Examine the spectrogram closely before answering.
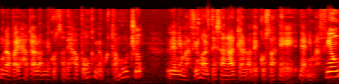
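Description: A woman talks fast with lively intonation, her low-pitched voice bright and sharp in tone, with vocal fry.

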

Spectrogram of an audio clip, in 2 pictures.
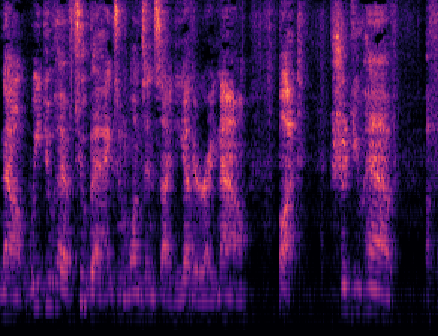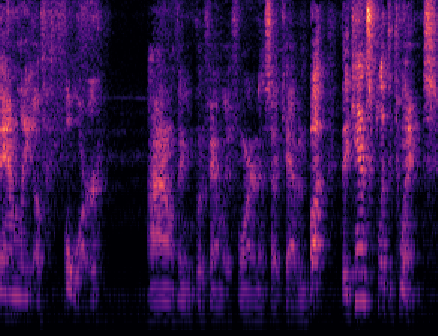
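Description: At a moderate pace, a man talks amid audible room echo. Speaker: travel vlogger. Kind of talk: casual room tour. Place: home room.

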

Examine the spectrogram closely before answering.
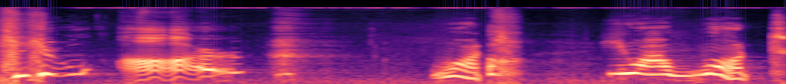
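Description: Extremely high pitch in a put-on character voice. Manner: yelling, frantic.

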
